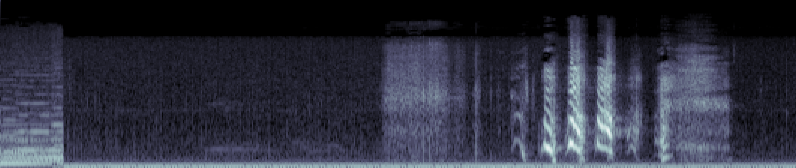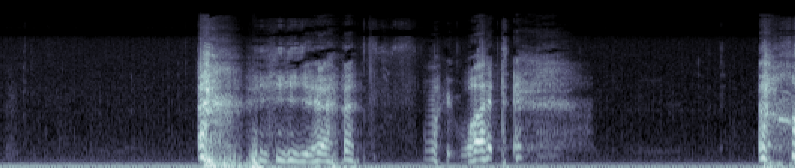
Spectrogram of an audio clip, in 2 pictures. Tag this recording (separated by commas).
Music, Speech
